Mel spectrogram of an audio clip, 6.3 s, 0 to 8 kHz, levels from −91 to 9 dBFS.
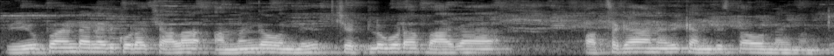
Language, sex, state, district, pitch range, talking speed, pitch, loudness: Telugu, male, Karnataka, Bellary, 135-155 Hz, 105 wpm, 140 Hz, -14 LUFS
